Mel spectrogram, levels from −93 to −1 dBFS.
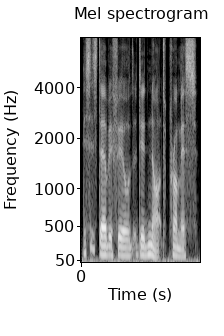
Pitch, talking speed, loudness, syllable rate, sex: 120 Hz, 125 wpm, -17 LUFS, 3.9 syllables/s, male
